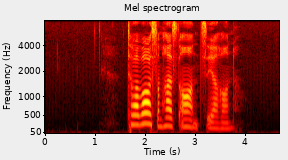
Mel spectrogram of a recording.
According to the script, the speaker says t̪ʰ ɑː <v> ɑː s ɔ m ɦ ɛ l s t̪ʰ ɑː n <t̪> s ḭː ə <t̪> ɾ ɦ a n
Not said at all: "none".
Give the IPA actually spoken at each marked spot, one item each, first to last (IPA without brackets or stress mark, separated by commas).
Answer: v, t̪, none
